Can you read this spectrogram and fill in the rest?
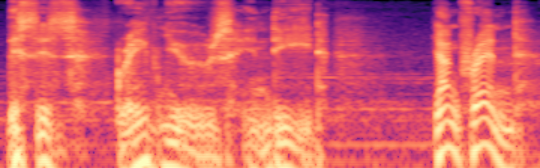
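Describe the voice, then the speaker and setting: Slow, grave ancient keeper. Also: male voice, low-pitched, big pitch swings, a bit bright, full character voice. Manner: grave, measured, formal. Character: solemn ancient male keeper of secrets.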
